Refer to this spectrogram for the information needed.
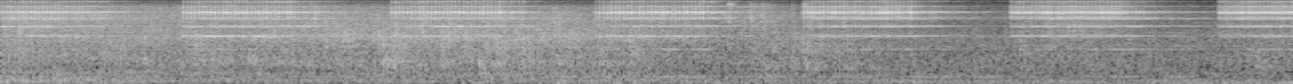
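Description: A port crane's warning bell rings as the crane is driven forward or backward on a quay while unloading petroleum coke from a ship from the USA, bright high-pitched tones pulsing about once a second over a constant low mechanical rumble and rattle of machinery moving.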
